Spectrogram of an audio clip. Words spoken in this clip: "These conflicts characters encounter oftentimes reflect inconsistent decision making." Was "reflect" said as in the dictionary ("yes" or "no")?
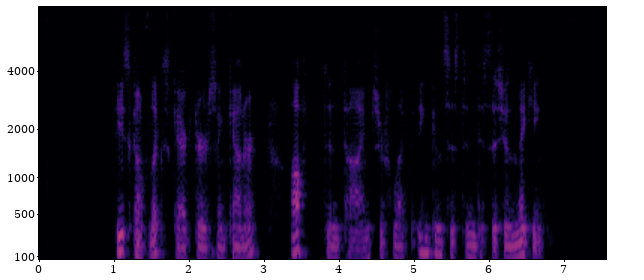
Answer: yes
